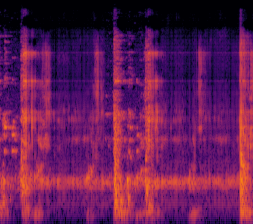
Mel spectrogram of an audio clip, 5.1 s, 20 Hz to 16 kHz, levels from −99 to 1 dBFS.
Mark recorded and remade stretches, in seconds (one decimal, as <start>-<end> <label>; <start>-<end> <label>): 0.0-0.5 recorded; 0.5-2.1 remade; 2.1-3.0 recorded; 3.0-5.1 remade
